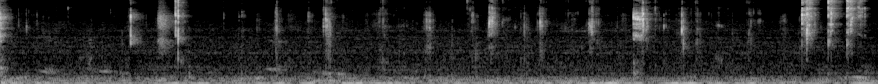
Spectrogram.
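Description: Close-up chewing of a mouthful of rice and fermented mustard greens, with many short wet mouth clicks and lip smacks. A quick run of sharper clicks comes near the end.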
